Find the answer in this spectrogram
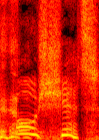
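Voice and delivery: put-on Irish brogue, pitched very high. Telling how their mom swears, the speaker imitates mom's irish brogue. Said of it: "say shit with an Irish brogue".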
